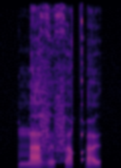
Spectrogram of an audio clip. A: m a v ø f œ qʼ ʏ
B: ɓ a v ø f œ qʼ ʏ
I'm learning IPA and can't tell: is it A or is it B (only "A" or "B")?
A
